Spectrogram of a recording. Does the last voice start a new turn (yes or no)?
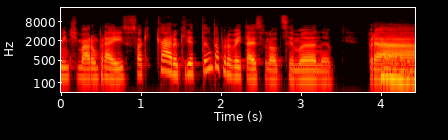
no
